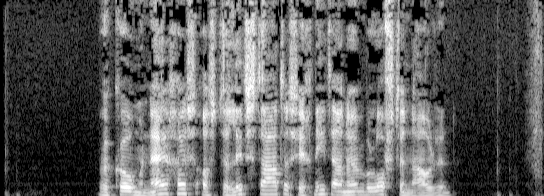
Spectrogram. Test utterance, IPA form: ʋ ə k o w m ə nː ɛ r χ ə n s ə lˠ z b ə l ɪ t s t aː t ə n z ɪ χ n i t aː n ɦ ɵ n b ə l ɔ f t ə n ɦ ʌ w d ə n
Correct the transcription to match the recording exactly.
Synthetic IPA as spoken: ʋ ə k o w m ə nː ɛ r χ ə n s ɑ lˠ z d ə l ɪ t s t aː t ə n z ɪ χ n i t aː n ɦ ɵ n b ə l ɔ f t ə n ɦ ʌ w d ə n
